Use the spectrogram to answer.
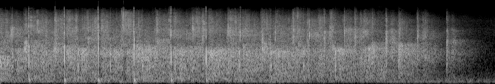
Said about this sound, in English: How many over 30 years? Wow. Praise God. Let's give a hand clap for that.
